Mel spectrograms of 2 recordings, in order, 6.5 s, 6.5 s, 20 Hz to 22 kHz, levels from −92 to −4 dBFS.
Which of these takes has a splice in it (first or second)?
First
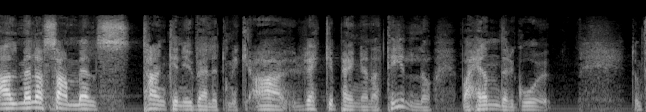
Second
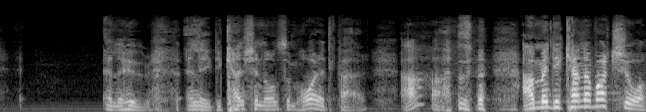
second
